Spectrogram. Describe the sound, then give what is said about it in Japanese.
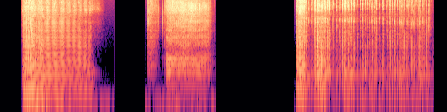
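Three loud farts from a person who has taken off a skirt and kept panties on, with silent gaps between them: a long tonal one with a falling pitch, a shorter buzzy one, then a longer raspy, noisy one. “私、おならが好きなの。”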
